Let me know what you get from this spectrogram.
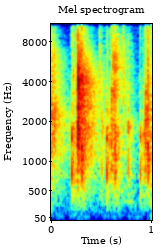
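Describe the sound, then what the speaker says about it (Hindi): Studio audience claps in short uneven bursts for an arriving poet, a few sharp hand claps close by, brief and sparse rather than a full ovation. "जोरदार तालियों से अवनीश त्रिपाठी को आमंत्रित करिए"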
